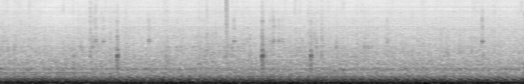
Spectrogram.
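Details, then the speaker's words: Nissan Titan cruising after rear catalytic converters deleted and front passenger cat self-gutted, previously clogged: deep, steady, smooth exhaust drone with no knocks; louder than before but running cleanly. "It actually sounds good. It's louder. It's quite a bit louder."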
